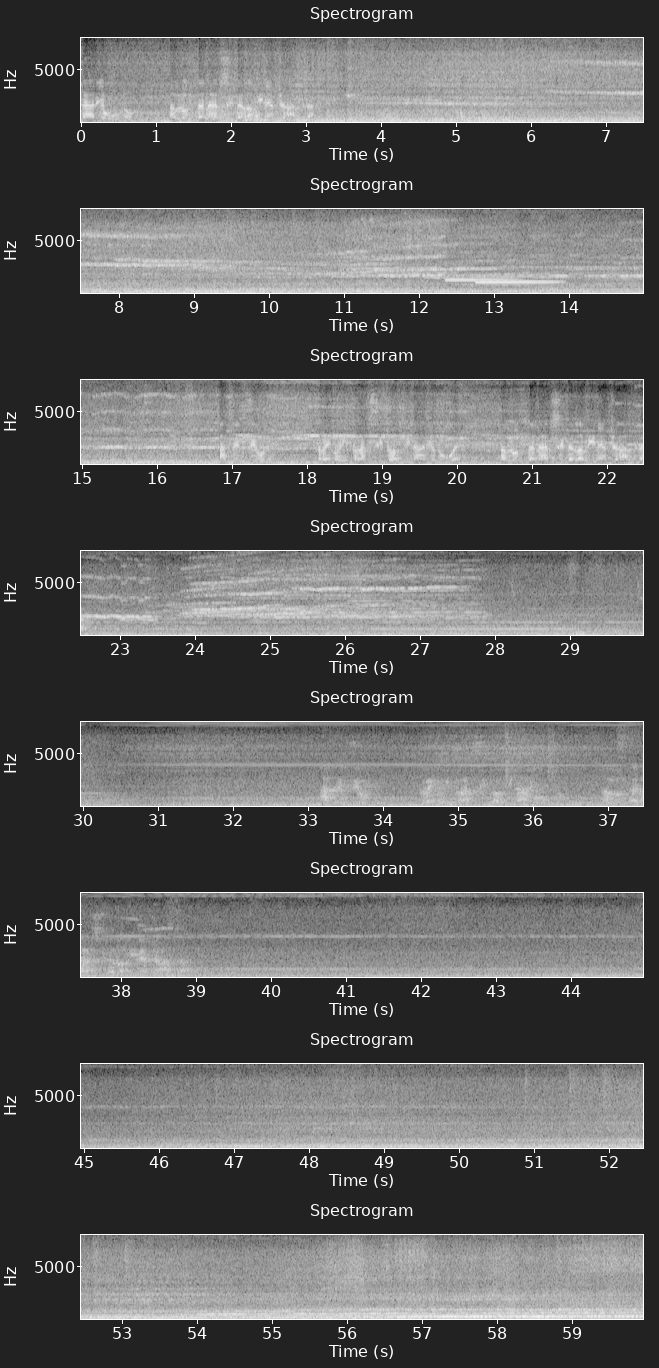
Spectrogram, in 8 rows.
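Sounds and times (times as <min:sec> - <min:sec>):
train wheels rumbling on rails: 0:00.0 - 0:12.3
low train rumble: 0:00.0 - 0:59.9
high squeal of brakes: 0:03.5 - 0:19.3, 0:22.2 - 0:30.2.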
